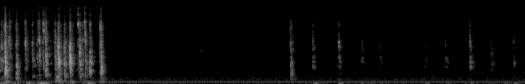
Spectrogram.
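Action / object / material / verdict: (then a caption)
tap / mechanical keyboard with plastic keycaps / plastic / none. Fingertips with short painted nails type fast on a Razer BlackWidow mechanical keyboard with clicky green switches and pink-blue dyed PBT plastic keycaps, producing a dense burst of sharp, bright clacks for about a second. After a near-silent pause with a faint steady low hum, lighter, scattered key taps resume and continue to the end.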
